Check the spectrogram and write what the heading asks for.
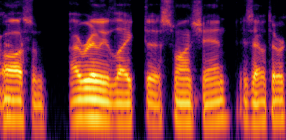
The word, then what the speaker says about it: Seanchan: It's basically if Jackie Chan had a son and named him Sean. that's literally how I'm pronouncing it. Yep, it's- Sean Chan.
